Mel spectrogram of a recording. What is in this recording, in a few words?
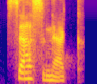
"Sassenach", Indian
